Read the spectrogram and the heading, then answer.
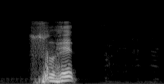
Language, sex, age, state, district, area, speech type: Santali, male, 18-30, West Bengal, Purba Bardhaman, rural, read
